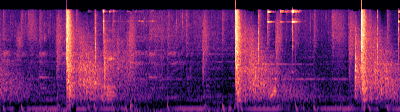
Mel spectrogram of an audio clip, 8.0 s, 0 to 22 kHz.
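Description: AR-15-style rifle fired three times, single sharp shots a few seconds apart. Background music with a steady bass runs underneath.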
